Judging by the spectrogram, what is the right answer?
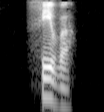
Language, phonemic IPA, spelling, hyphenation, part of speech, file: Greek, /ˈθiva/, Θήβα, Θή‧βα, proper noun, El-Θήβα.ogg
- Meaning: 1. Thebes (ancient Greek city in Boeotia) 2. Thebes (a modern city in the regional unit of Boeotia, in central Greece)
